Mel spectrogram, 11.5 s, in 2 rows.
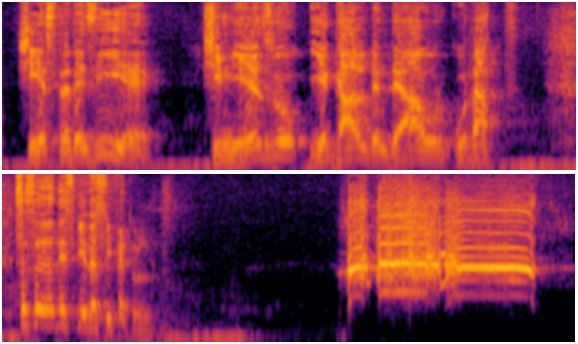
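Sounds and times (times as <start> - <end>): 
speech: 0.2 - 5.0, 5.9 - 7.4
rooster crowing: 9.1 - 11.4.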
